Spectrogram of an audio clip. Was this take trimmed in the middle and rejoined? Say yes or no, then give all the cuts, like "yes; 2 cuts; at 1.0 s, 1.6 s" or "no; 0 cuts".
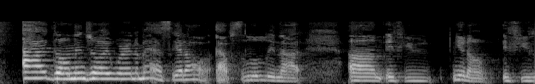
no; 0 cuts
